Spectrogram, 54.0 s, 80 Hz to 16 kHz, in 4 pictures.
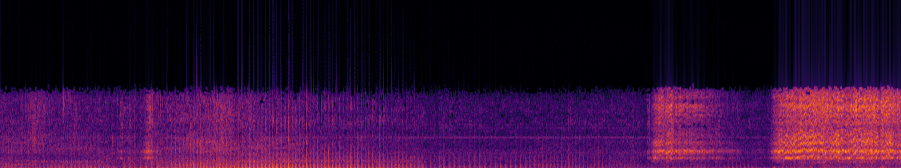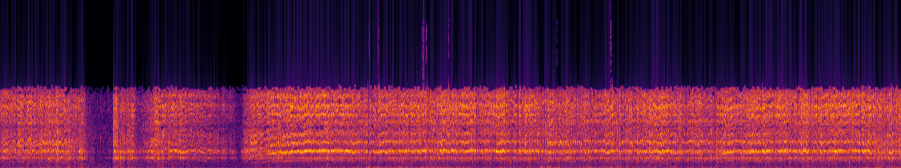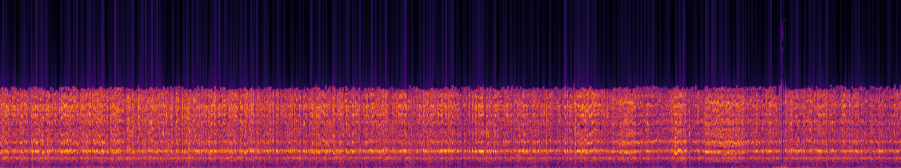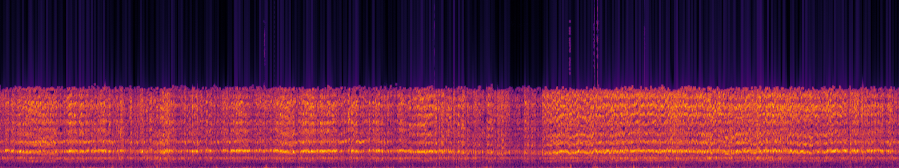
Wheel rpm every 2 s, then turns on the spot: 0, 0, 0, 0, 0, 20, 140, 110, 60, 220, 230, 230, 220, 220, 240, 230, 230, 230, 230, 230, 230, 230, 230, 220, 200, 190, 210.
none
